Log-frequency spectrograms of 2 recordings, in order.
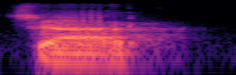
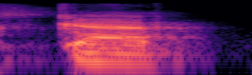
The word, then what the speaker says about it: char: that's a case keyword don't spell it as char it's care character okay most of the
